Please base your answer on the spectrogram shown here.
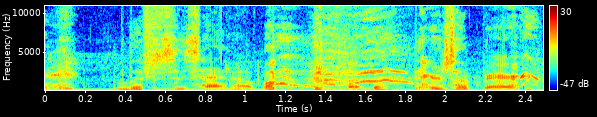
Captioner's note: chuckling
